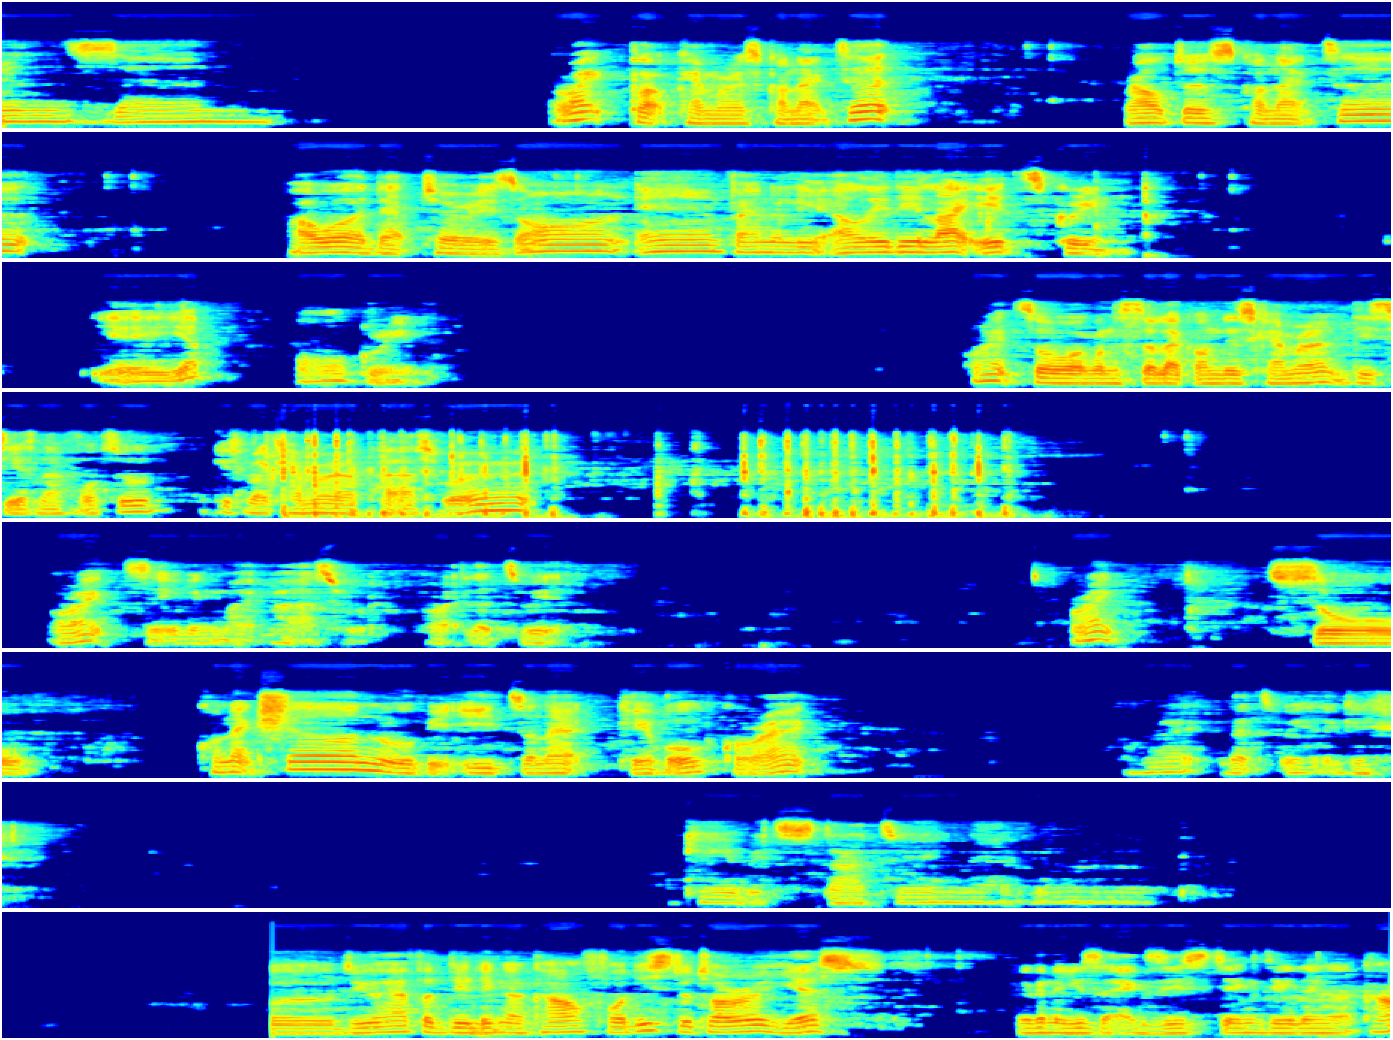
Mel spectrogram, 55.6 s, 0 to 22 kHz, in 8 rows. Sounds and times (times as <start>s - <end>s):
Speech: 0.0s - 1.4s, 2.8s - 4.6s, 5.6s - 7.2s, 8.4s - 12.7s, 14.4s - 16.2s, 18.7s - 23.6s, 28.0s - 30.8s, 33.0s - 33.5s, 34.1s - 35.1s, 35.7s - 38.9s, 40.4s - 42.0s, 45.1s - 47.7s, 50.0s - 55.5s.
